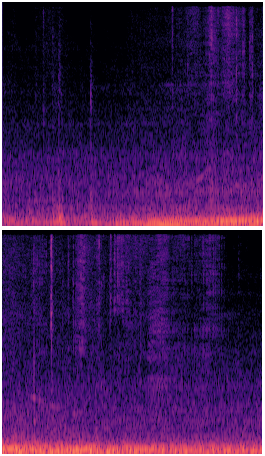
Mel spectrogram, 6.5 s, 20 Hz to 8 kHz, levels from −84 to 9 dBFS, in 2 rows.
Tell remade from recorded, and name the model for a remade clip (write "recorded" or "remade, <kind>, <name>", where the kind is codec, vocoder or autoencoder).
recorded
